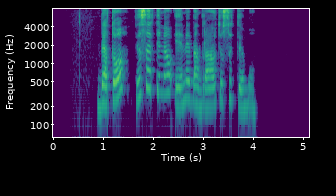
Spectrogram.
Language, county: Lithuanian, Kaunas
